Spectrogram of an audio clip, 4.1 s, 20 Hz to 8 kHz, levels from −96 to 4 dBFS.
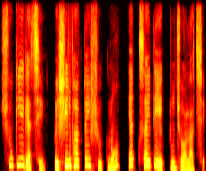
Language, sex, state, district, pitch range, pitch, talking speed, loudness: Bengali, female, West Bengal, Jhargram, 225-315 Hz, 290 Hz, 175 wpm, -17 LUFS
